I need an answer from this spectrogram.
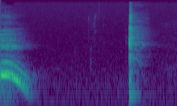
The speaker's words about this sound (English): Hang on. Let me clear my throat because I am still recovering from an illness.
